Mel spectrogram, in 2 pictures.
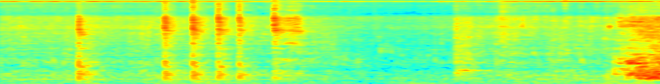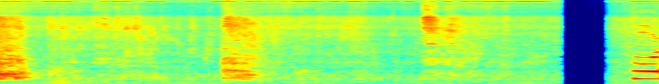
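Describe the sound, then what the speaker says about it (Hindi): Chicken masala with finely slit green chilies is sautéed in a pan. A loud, close sizzle is broken by sharp clatters of a spoon stirring against the metal, with bursts of hissing rising as the mix is turned. "वो मैंने इसमें ऐड कर दिया और अब अच्छी तरह मैं इसकी भुनाई कर लूँगी।"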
